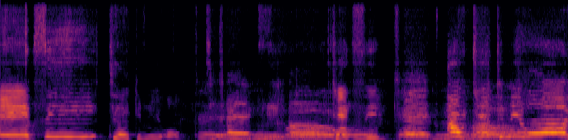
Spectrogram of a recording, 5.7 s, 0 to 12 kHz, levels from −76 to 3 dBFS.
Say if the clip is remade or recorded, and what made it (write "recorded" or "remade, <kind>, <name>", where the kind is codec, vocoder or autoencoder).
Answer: remade, codec, SNAC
